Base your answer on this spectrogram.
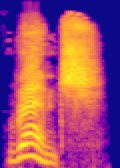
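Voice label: "wrench", British English; gcompris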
